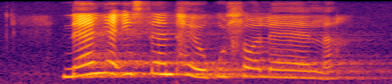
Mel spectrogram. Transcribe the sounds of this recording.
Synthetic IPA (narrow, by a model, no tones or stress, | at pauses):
nɛɲɛisɛntʰajok̬uɬɔlɛːla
